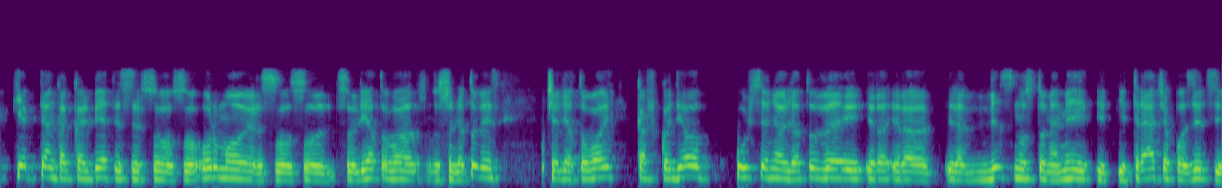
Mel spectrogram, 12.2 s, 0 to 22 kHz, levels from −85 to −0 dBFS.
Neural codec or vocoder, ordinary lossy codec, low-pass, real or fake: codec, 24 kHz, 3.1 kbps, DualCodec; Opus, 64 kbps; 5.4 kHz; fake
